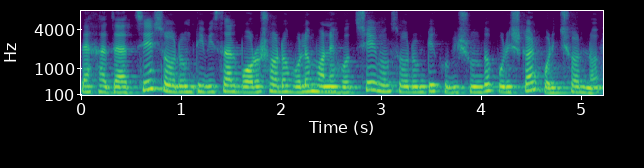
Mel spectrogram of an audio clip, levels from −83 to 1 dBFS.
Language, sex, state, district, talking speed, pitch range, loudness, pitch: Bengali, female, Jharkhand, Sahebganj, 185 wpm, 190-220 Hz, -16 LUFS, 195 Hz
